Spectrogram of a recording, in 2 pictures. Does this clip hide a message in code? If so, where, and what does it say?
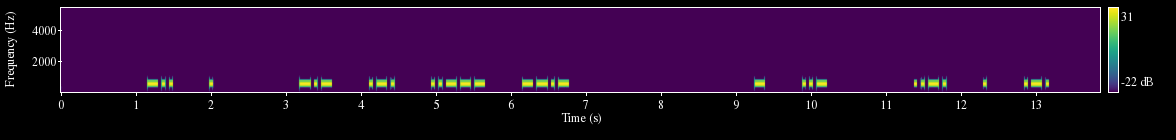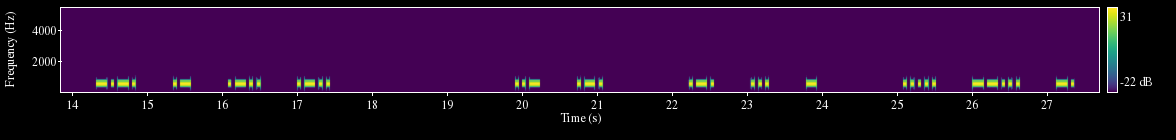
Yes: Morse code from 1.2 to 27.4 s, heard as a keyed tone, about 25 wpm, spaced as for 13 wpm, 590 Hz. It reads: DE KR2Q TU FER CALL UR RST 57N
